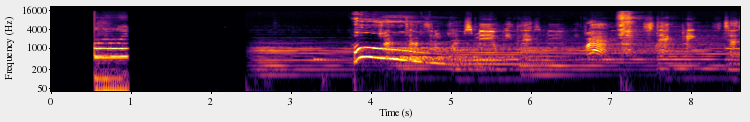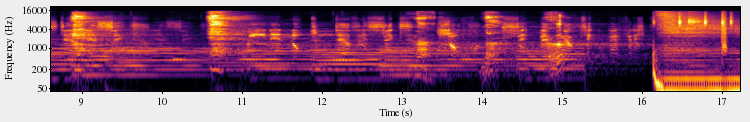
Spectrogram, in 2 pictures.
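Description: A rap song starts after a short blip and a brief pause, then plays loud and steady with a heavy bass beat, layered instrumentals and rhythmic vocals running through to the end.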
